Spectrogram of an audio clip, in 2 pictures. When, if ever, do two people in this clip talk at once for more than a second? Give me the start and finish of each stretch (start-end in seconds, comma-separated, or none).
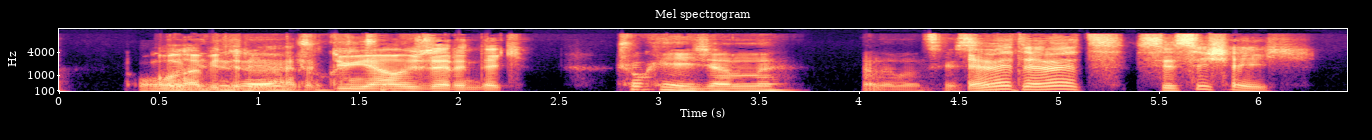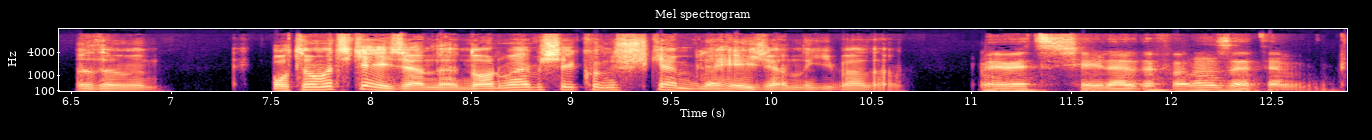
0.5-1.9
